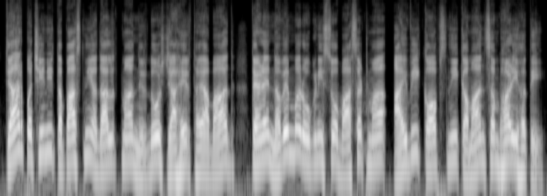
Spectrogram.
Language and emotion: Gujarati, neutral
